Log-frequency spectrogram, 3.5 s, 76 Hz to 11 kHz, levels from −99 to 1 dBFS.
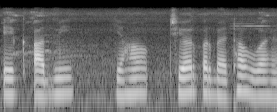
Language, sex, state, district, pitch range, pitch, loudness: Hindi, female, Uttar Pradesh, Lucknow, 160-175 Hz, 165 Hz, -22 LUFS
